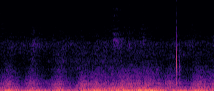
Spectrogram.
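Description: Ominous horror-film background music built on low, sustained notes.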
